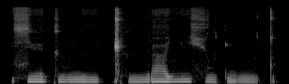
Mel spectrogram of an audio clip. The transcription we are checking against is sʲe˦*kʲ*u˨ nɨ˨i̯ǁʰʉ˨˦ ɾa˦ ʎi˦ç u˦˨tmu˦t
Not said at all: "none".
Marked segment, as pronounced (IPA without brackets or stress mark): kʲ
